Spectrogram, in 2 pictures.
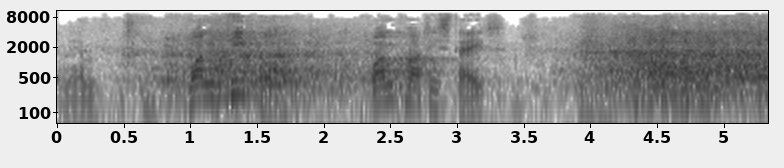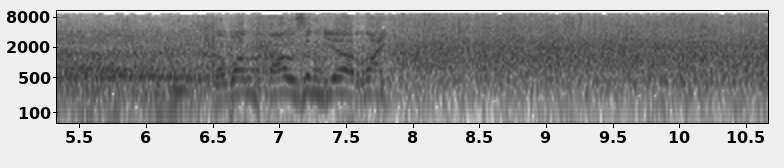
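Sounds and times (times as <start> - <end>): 
speech: 0.1 - 5.0, 6.1 - 8.0
laughter: 0.5 - 2.5, 3.5 - 7.4
party conference delegates clapping: 4.4 - 10.6.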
